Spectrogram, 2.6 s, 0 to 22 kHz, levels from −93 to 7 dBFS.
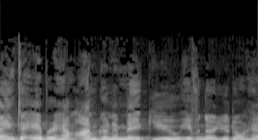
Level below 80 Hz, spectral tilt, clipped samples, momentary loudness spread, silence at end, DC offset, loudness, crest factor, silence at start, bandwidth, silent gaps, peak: -48 dBFS; -6.5 dB/octave; under 0.1%; 4 LU; 0 s; under 0.1%; -23 LUFS; 16 dB; 0 s; 15.5 kHz; none; -6 dBFS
